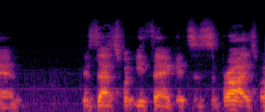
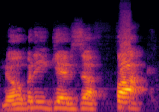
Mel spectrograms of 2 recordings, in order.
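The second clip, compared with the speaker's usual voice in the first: higher and louder, still heated from the yell; angry rant; 5 semitones higher, 8 dB louder than usual. Real, not acted. Fan ranting at credited names on posters, angry. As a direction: spit it out at the egos on the poster.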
